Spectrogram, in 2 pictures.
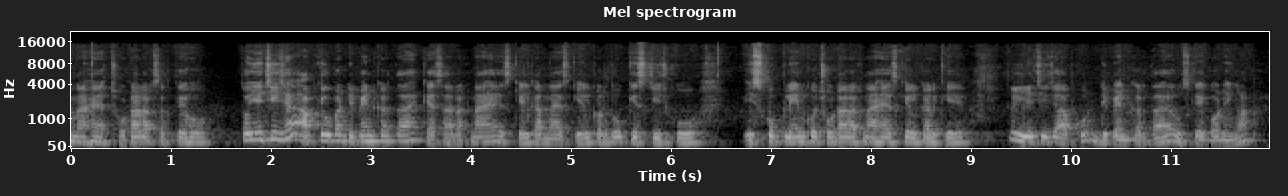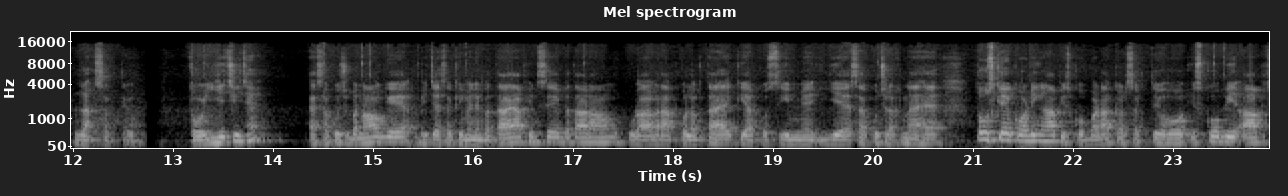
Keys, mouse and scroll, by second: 0.1 click, 6.4 click, 12.7-13.2 scroll up 1, 13.3-14.6 alt+middle drag, 14.9 click, 15.2 scroll down 1, 15.4-16.0 alt+middle click, 16.1 scroll down 1, 16.3 r, 17.1-20.2 drag, 20.3-20.8 scroll down 1, 21.3 w, 22.4 ctrl+z, 23.4 click.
